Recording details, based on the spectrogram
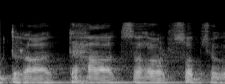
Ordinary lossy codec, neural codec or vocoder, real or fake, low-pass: none; codec, 44.1 kHz, 7.8 kbps, Pupu-Codec; fake; 7.2 kHz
